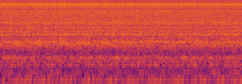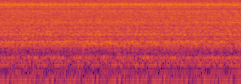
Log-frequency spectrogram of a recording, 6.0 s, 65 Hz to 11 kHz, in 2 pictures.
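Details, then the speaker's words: Makita drill on a test rig, about three minutes into a run on a comparison battery pack. Steady high whine sagging slightly as the drill slows. It reads 11.6 V and 9.2 A, the voltage starting to drop. "11.6 Vols just starting to drop off a bit on the TR current 9.2 okay we're about halfway to what this battery battery a gave out not sounding quite so"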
